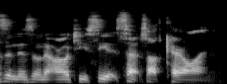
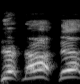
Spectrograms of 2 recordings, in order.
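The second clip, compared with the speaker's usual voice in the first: put-on screaming, higher pitch; 14 semitones higher than usual. Retelling a flag leader at a game screaming orders: imitating someone screaming orders. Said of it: "he just starts screaming".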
